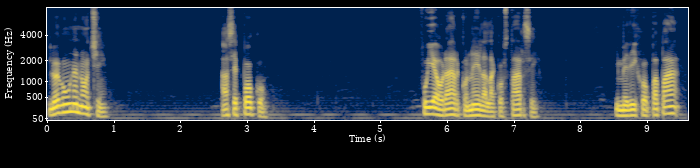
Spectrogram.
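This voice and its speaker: A man's voice: lowish voice, animated, slow, pauses often, no echo. A middle-aged man teaching a sermon, telling a family story earnestly and acting out the voices he quotes. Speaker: preacher.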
